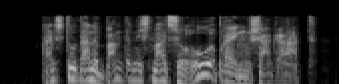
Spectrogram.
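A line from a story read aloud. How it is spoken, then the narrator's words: Growled. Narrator (German): knurrte der eine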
